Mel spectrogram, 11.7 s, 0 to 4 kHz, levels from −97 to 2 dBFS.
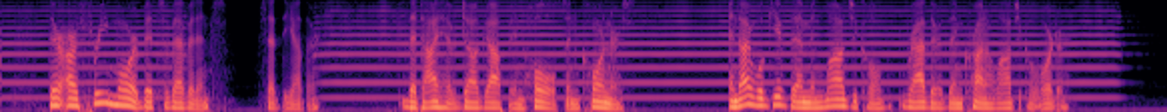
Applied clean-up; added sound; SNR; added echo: none; Trumpet; 18 dB; none.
